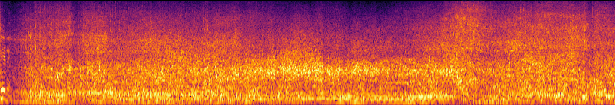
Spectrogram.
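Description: A heavy truck's engine running steadily close by, over the noise of road traffic.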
